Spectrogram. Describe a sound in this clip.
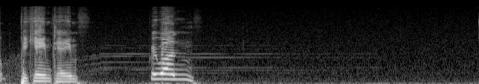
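A short electronic victory jingle plays.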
